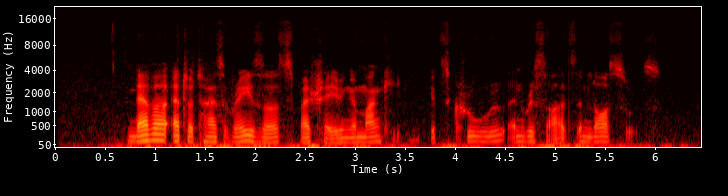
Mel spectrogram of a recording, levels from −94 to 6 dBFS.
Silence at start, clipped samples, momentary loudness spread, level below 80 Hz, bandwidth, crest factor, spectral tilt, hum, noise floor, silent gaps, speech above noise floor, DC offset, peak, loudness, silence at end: 0.45 s; under 0.1%; 19 LU; -60 dBFS; 16.5 kHz; 22 dB; -7 dB/octave; none; -70 dBFS; none; 27 dB; under 0.1%; -22 dBFS; -43 LUFS; 0.15 s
